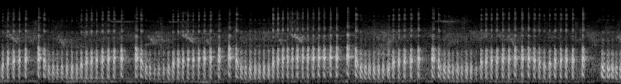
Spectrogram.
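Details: Kookaburra laughing: a rapid, rolling chatter of pulsed chuckles that swells and falls in waves roughly every second, continuing without a break.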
